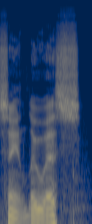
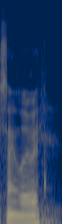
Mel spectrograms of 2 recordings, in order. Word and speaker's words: St. Louis: It's not at all how you say it. It's St. Louis. All right, St. Louis.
